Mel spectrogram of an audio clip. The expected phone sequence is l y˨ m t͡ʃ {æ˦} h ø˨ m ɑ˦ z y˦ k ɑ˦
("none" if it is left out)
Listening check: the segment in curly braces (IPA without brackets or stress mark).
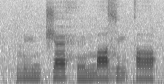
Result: æ˦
